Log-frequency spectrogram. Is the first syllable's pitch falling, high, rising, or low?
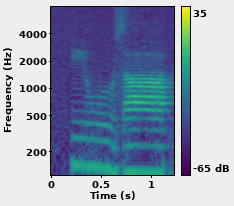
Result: high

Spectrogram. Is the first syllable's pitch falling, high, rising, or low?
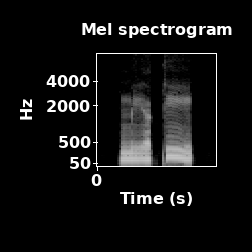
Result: low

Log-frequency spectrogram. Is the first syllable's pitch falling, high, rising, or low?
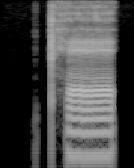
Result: low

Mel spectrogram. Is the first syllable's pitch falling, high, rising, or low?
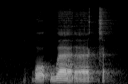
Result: low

